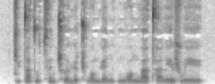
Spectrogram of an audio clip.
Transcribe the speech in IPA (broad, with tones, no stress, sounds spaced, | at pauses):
t͡ɕ y̰˨˩ t̪ ä˥ t̪ u˧˥ t͡sʰ ə˥ n ʈ͡ʂʰ ɤ˥˩ l ɥ ɛ˥ ʈ͡ʂʰ w ɔ˥ n̪ ɥ ɛ˥ n | n̪ w ɔ˧˥ n̪ w ä˥ t̪ʰ ä̰˨˩ l e˥ ɪ̯ ʂ w e˥ ɪ̯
